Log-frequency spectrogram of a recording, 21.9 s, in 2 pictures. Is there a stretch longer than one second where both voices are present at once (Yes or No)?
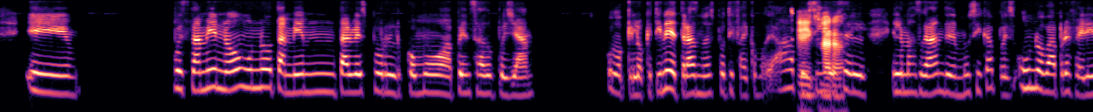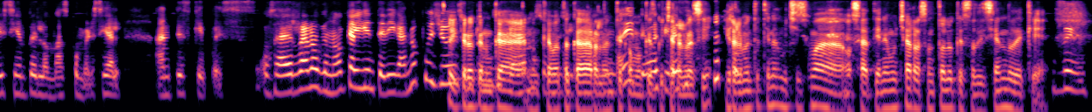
Yes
